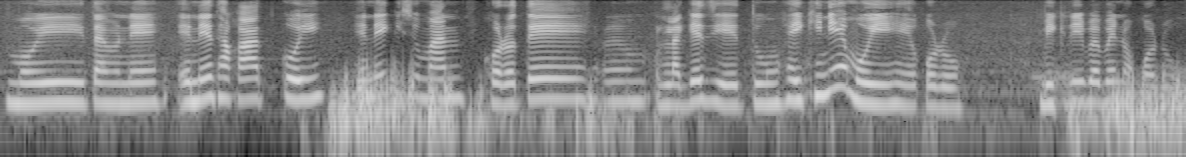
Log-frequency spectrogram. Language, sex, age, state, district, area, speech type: Assamese, female, 45-60, Assam, Nalbari, rural, spontaneous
